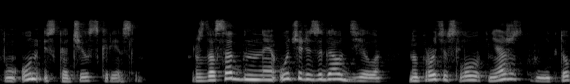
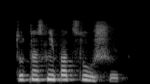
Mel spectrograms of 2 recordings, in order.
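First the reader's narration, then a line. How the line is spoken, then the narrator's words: Tense voice. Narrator (Russian): проговорил он напряженным голосом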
